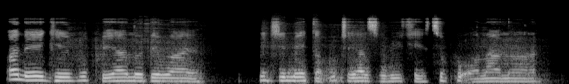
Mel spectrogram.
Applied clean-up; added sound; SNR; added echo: neural mask model RNNoise.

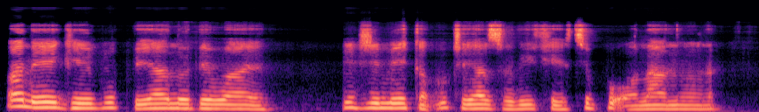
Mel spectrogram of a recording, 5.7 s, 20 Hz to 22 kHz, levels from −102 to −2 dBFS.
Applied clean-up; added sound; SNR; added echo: neural mask model DeepFilterNet 3.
